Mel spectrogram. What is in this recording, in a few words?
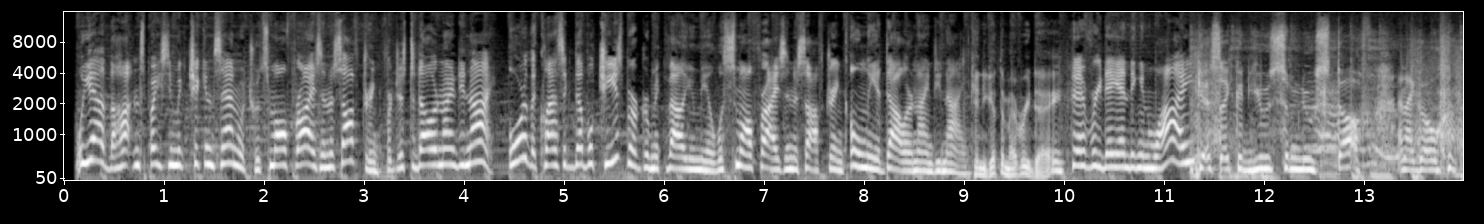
commercial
